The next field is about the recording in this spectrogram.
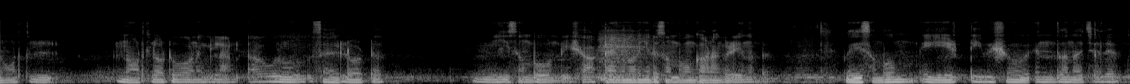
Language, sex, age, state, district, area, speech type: Malayalam, male, 18-30, Kerala, Idukki, rural, spontaneous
